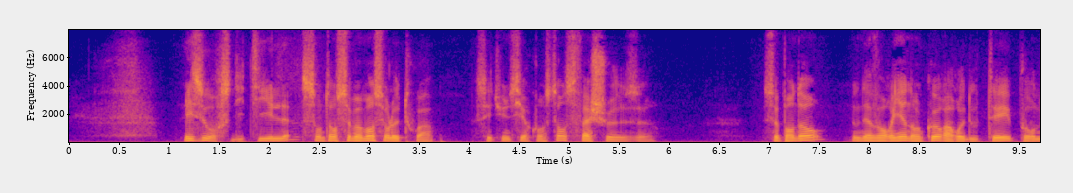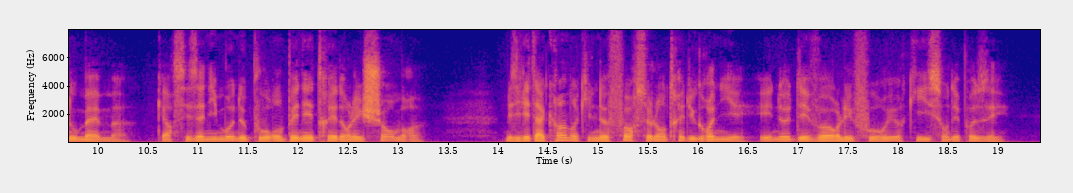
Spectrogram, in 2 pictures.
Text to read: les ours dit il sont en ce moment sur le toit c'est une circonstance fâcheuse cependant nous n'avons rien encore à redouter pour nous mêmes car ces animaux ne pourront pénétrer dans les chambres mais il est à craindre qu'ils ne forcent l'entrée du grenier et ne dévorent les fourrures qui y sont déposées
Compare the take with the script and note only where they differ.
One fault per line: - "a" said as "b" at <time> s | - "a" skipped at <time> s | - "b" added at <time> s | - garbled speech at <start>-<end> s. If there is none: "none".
none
